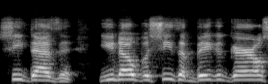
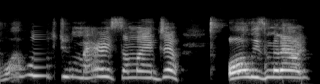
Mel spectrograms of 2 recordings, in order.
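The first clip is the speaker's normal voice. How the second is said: incredulous high question; 9 semitones higher, faster than usual. Retold or imitated. To her friend marrying a jailed man, high incredulous disbelief. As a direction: ask it like you can't believe her. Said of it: "I said".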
